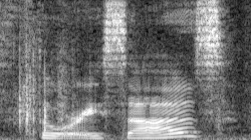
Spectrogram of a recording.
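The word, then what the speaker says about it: Thurisaz: Okay, so the pronunciation is Thorisaz.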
